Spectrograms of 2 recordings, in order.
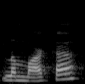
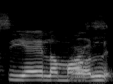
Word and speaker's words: La Marca: Yo, when in doubt, this La Marca.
